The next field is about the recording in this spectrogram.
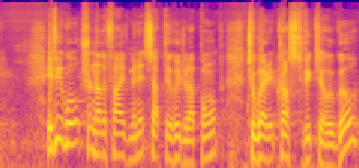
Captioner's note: none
